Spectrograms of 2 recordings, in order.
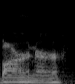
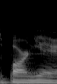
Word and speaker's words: Barnier: It's not Barner. His name is Barnier.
